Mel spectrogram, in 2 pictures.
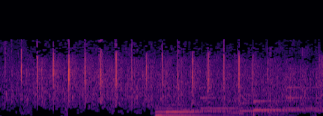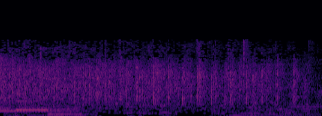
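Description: An audience claps steadily for several seconds, a dense wash of hand claps with a few sharp individual claps standing out, while a low sustained tone hums underneath and the applause gradually thins. The applause welcomes a folk musician at a Sadaic concert.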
